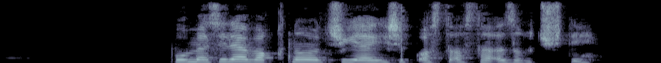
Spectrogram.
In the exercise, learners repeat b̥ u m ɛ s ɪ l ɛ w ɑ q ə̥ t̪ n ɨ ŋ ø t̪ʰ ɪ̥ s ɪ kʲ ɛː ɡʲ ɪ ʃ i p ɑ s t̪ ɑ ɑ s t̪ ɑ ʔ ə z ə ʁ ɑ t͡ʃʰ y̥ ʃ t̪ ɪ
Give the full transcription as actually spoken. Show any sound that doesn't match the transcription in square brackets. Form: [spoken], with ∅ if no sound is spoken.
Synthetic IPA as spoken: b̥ u m ɛ s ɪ l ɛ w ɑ q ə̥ t̪ n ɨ ŋ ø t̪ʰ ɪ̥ [ʃ] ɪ [ɡʲ] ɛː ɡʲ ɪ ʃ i p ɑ s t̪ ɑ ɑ s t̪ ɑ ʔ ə z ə ʁ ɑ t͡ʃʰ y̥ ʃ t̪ ɪ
